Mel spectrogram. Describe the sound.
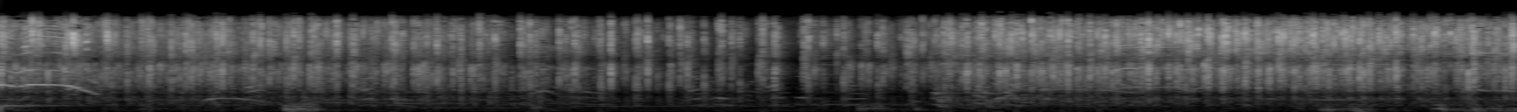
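A crowd applauds steadily for several seconds, a dense wash of clapping that stays loud throughout, with some cheering and voices mixed in.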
